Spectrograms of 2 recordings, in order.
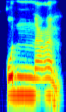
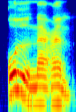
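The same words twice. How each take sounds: First: Kun na'am with the lam merged into the n; wrong merged lam. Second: Qul na'am slow, with the l said clearly before the n; clear lam. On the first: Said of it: "Tidak boleh dibaca". (kun na'am, lam dilebur ke nun (salah)) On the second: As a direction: stress qul and hold its l distinct. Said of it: "tapi qul na'am". (qul na'am dengan lam jelas, pelan) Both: Shown as a demonstration.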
